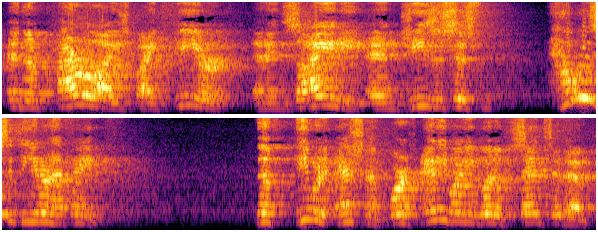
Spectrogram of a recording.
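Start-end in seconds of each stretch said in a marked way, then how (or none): 5.5-6.9 high, loud incredulous question; forceful challenge. Acted. Jesus confronting fearful disciples, loud reproachful challenge. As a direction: challenge them at raised pitch and volume.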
